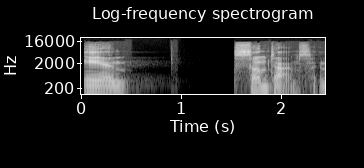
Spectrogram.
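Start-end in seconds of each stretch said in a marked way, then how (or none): 1.5-2.3 some in sometimes stressed, a bit higher. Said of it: "I stress the word some".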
